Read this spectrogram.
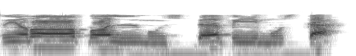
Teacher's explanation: Nah, pada ta-nya, sin-nya perhatikan. Ta-nya juga dibaca tarqiq di sini. Tapi syiddah dengan sifat syiddah yang ada pada ta-nya.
